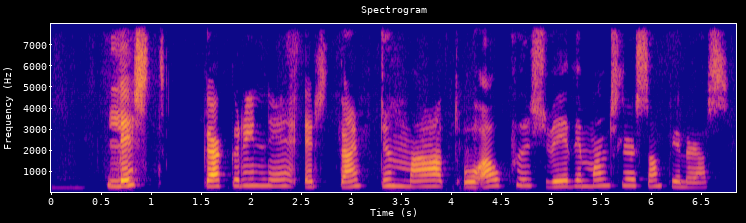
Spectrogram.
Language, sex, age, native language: Icelandic, female, 12, Icelandic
